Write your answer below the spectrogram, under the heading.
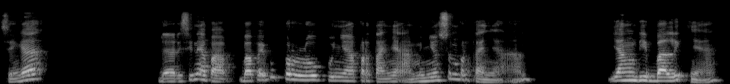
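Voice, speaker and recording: This woman's voice is lowish and very animated, with a moderate pace and long pauses. Facing an audience at a talk venue, she leads a coaching workshop, speaking to them directly, acting out sample questions, and restarting hesitantly as she explains things.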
